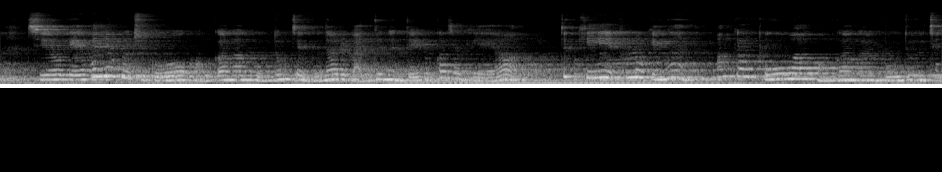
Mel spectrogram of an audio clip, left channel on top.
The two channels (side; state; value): right; silent; digital silence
